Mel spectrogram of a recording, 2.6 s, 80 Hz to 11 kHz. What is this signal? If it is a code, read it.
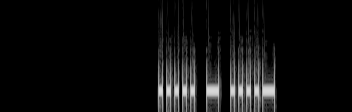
Morse code, heard as a keyed tone, about 42 wpm, 700 Hz. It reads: 5T4
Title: Three Challenging Letter-Number Combinations 40wpm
